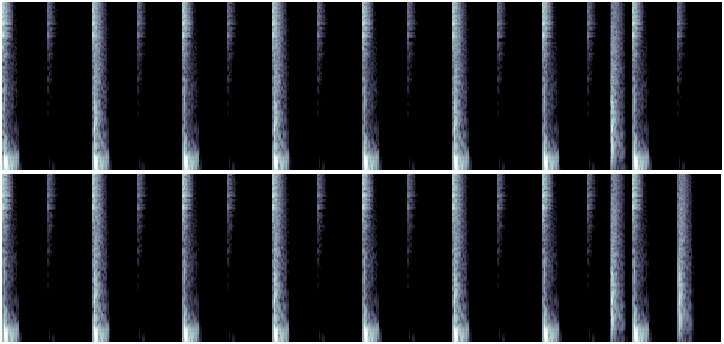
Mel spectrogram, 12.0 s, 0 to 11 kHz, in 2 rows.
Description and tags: SMG Loop Drum Kit 1 Mixed 80 BPM 0095
drumloop, kick-hat-snare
